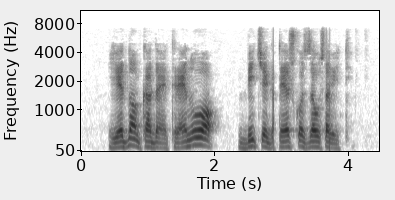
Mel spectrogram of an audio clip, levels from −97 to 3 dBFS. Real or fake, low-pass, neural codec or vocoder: real; 7.2 kHz; none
